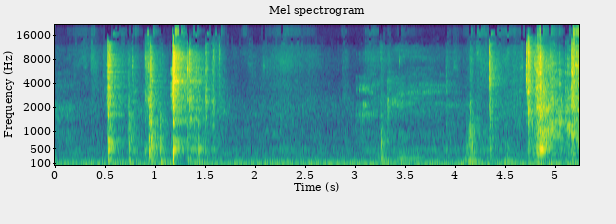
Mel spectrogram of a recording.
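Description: Cutlery clinks and rattles as a knife is pulled from a kitchen drawer, with a few sharp metallic clatters at the start and another cluster near the end, close by over a quiet room hum.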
